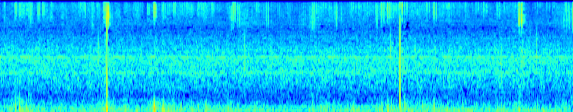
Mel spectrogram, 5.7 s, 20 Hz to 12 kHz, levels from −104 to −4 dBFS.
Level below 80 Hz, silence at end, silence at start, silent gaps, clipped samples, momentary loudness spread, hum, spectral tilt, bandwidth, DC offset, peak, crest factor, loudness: -62 dBFS; 0 s; 0 s; none; under 0.1%; 12 LU; none; -1.5 dB/octave; 11.5 kHz; under 0.1%; -10 dBFS; 38 dB; -45 LUFS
